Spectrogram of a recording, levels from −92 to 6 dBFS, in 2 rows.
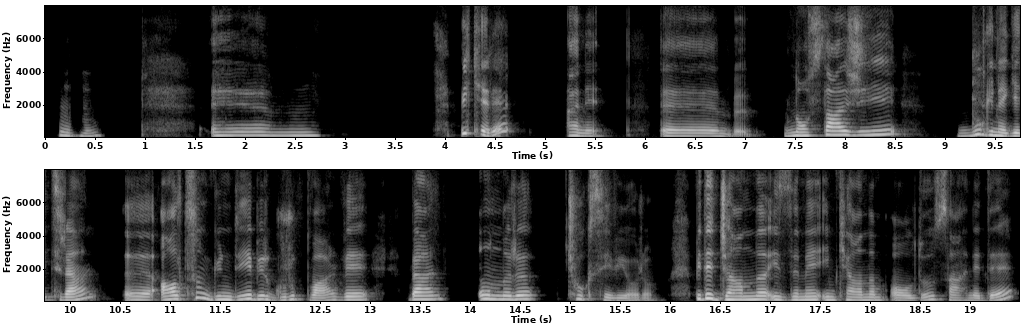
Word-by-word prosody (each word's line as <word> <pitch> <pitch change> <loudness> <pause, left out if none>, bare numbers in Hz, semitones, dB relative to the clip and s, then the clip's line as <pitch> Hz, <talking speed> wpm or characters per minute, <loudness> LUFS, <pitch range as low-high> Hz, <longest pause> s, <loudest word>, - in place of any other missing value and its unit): Hı - - -2 0.2
hı. 170 +3 -11 1.1
Emm 200 -1 -4 1.4
bir 335 0 +4
kere, - - +2 0.6
hani, 170 -4 -3 0.6
emm, 170 -2 -1
ı - - -7 0.3
nostaljiyi 230 +7 +2 0.6
bugüne 205 +2 +2
getiren, 180 - +1 0.3
ııı, 185 -1 +1
Altın 225 +6 +3
Gün 200 -1 +2
diye 225 +3 +2
bir 220 0 +2
grup 195 +2 -6
var 160 +4 -1
ve 190 0 +1 0.4
ben 215 +1 +3 0.3
onları 225 0 +3 0.3
çok 230 -2 -4
seviyorum. 110 - -3 0.4
Bir 240 - +3
de 260 -6 +7
canlı 200 +1 +4
izleme 185 0 +2
imkânım 170 -2 -2
oldu 150 +5 -2
sahnede. 155 - -1
195 Hz, 90 wpm, -25 LUFS, 175-215 Hz, 1.4 s, de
